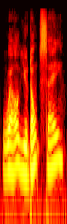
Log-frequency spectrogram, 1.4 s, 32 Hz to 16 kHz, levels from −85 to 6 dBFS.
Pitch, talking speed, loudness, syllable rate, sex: 155 Hz, 180 wpm, -16 LUFS, 3.3 syllables/s, male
